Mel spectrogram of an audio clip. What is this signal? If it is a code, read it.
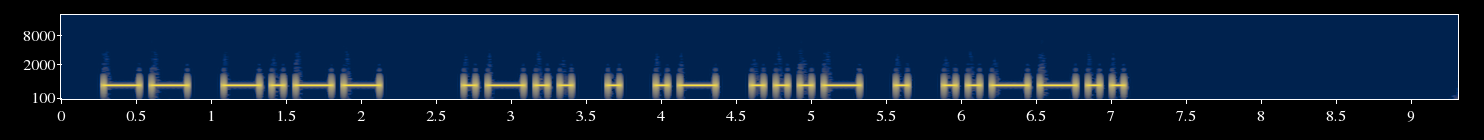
Morse code, heard as a keyed tone, about 15 wpm, 700 Hz. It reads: MY LEAVE?
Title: Sentences from Top 1000 Words - Review Part 5 - 15wpm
